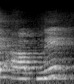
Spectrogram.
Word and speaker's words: are: अब अगला देखते हैं ARE, इसे हम प्रोनाउंस करते हैं आ या फिर आर। फर्क क्या है? वही ब्रिटिश और अमेरिकन का।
